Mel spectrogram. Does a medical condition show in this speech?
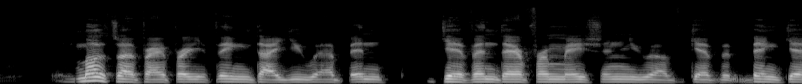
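Yes: ataxia; caused by stroke.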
